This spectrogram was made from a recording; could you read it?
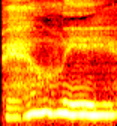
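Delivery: slow, strained tone. Narrator says billy's name after seeing the cut on his head, slow strained tone. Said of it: "I said in a slow, strained tone".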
